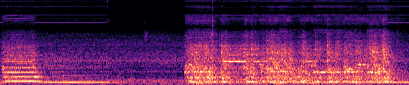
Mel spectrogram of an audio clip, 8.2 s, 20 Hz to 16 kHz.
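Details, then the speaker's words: OpenBuilds BlackBox-controlled plasma table with NEMA 23 steppers after controller replacement: abrupt stepped whine, rough hiss and uneven jerks at the same spot each cut; voltage adjustment didn't help, lead screws move freely. Stepper motor jitter, cause unknown. "sounds like the motors are being torqued to the max those are the nema 23 motors"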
